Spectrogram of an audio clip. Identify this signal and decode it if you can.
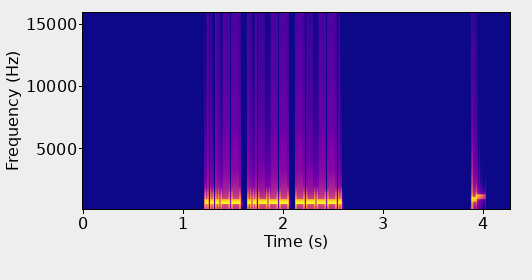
Morse code, heard as a keyed tone, about 44 wpm, 700 Hz. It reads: 329
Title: Numbers - 3-Digit 45wpm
